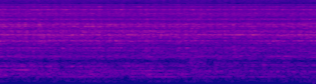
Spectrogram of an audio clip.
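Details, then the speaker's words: Curbside-found Sears compact table saw, blade height crank raising the blade: dry, uneven ratcheting clicks about two a second; mechanism works but is a little bindy, needing cleanup and lube. "I'm playing with the height now. So, it's actually getting higher."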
